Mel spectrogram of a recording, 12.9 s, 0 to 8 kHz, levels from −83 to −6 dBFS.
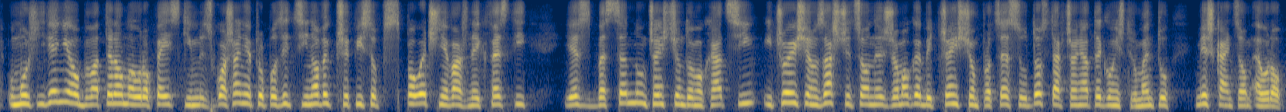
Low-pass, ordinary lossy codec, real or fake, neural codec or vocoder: none; none; fake; codec, 16 kHz, about 1 kbps, DyCAST, with the encoder's durations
